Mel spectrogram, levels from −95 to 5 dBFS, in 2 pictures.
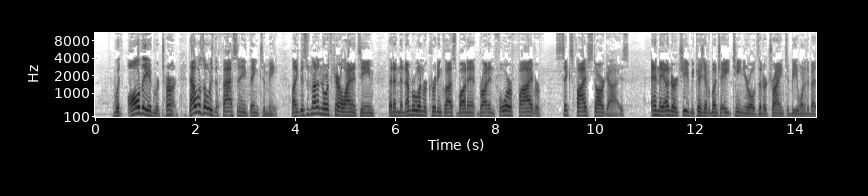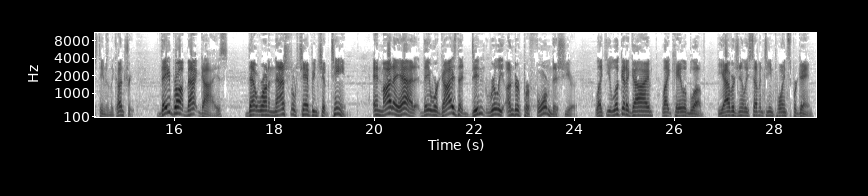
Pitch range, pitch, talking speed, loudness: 130-170 Hz, 145 Hz, 215 wpm, -17 LUFS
